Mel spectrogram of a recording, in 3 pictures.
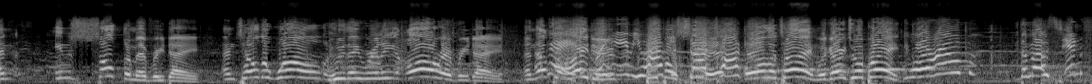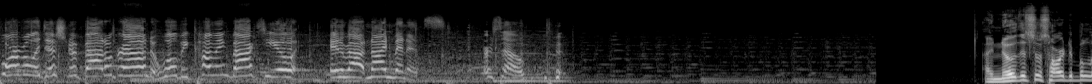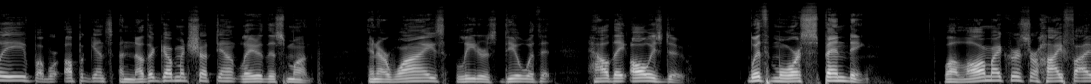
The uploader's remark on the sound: Live From AMFest 2023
